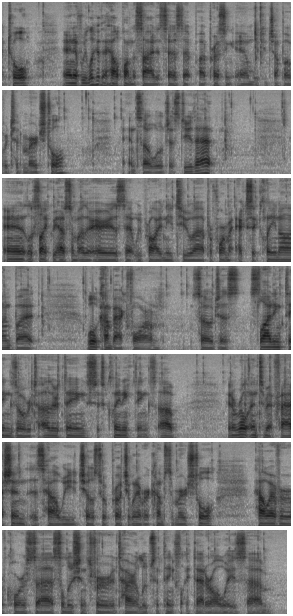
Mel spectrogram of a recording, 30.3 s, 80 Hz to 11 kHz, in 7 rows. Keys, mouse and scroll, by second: 3.8 shift+click, 3.8 m, 5.5 click, 7.8 shift+middle click, 8.1 shift+scroll down 1, 9.3 click, 9.4-9.7 shift+scroll down 1, 13.7 middle click, 14.3 shift+scroll down 1, 15.4 click, 17.9 shift+middle click, 18.7 click, 21.0 middle click, 21.1 shift+middle click, 21.7 shift+middle click, 21.8 shift+scroll down 1, 23.1 click, 23.6 click, 24.5 click, 27.5 middle click, 28.3 click.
